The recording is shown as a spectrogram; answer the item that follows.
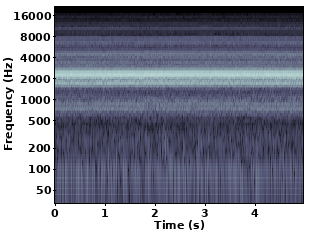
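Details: Mole cricket singing late at night, a long-running and noisy performance; an unwavering high-pitched electric-sounding buzz with layered overtones, holding constant pitch and volume throughout.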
